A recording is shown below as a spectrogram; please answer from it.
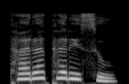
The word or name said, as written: ಥರಥರಿಸು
